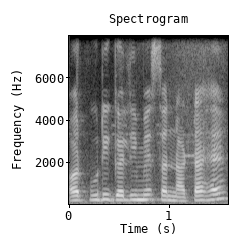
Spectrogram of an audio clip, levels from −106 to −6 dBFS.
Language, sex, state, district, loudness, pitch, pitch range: Hindi, female, Uttar Pradesh, Budaun, -24 LUFS, 215 Hz, 205-230 Hz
